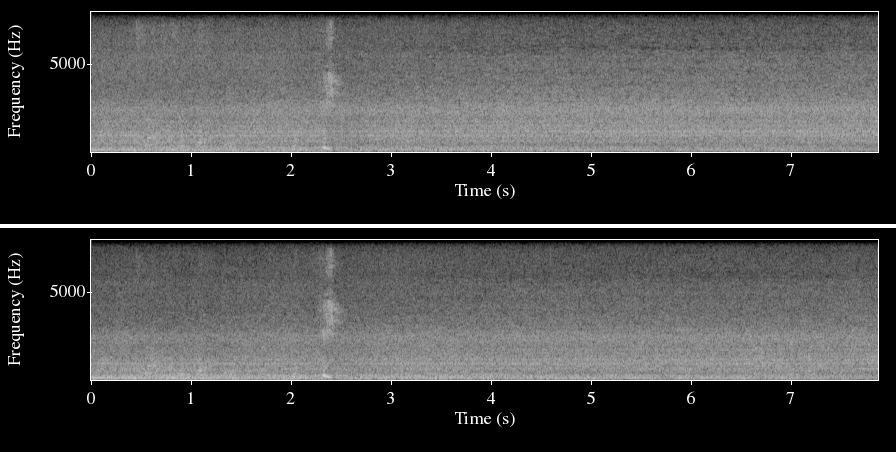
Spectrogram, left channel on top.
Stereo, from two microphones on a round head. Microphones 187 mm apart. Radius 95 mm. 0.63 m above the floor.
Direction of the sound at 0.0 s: 75° left (ahead or behind).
